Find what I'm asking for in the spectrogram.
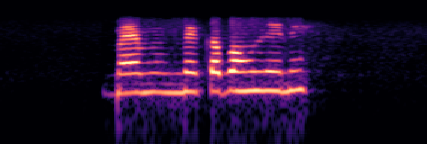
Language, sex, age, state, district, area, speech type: Hindi, female, 18-30, Madhya Pradesh, Chhindwara, urban, conversation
